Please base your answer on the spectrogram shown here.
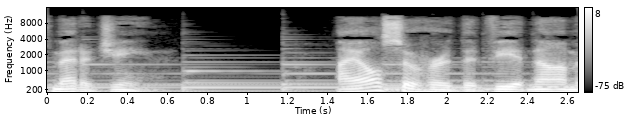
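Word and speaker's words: Medellín: place to go is made in Colombia which is pronounced Medellin I also heard that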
